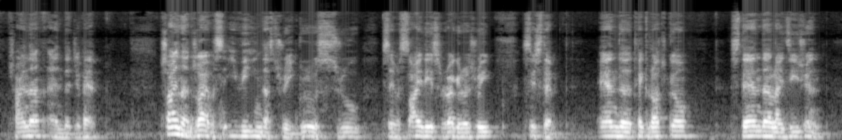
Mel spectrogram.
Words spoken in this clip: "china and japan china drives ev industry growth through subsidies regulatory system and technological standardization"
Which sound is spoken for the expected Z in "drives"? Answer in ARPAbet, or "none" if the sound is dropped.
S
